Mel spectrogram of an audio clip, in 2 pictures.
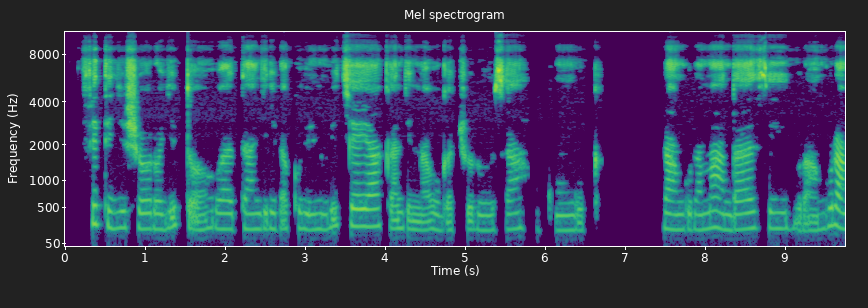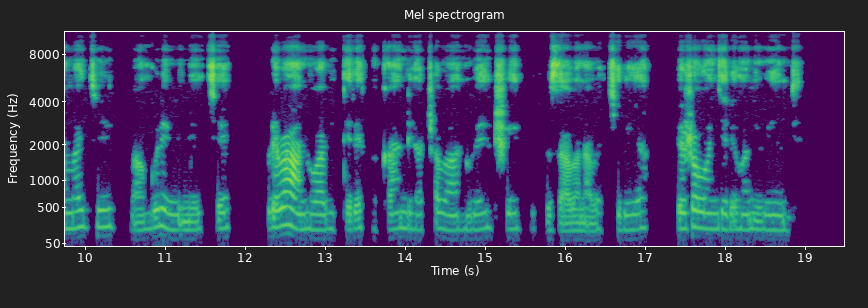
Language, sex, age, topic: Kinyarwanda, female, 36-49, finance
